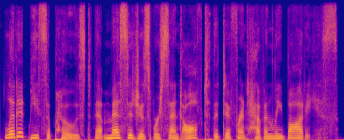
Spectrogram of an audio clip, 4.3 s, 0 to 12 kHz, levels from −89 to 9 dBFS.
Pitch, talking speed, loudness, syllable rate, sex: 190 Hz, 195 wpm, -18 LUFS, 6.3 syllables/s, female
